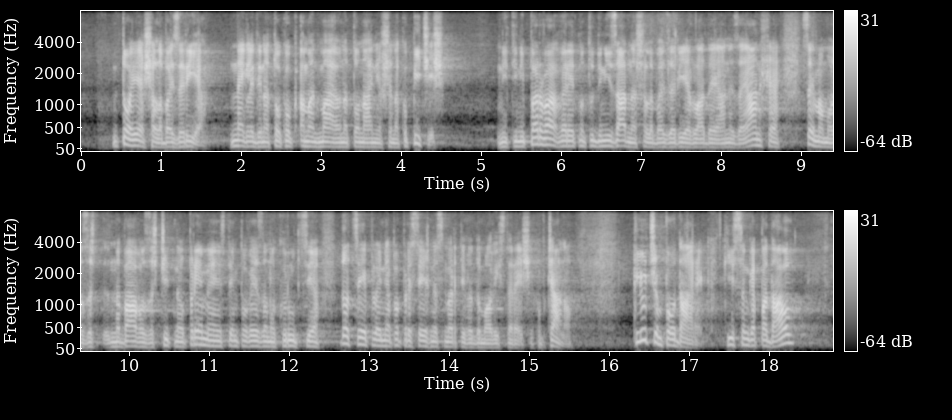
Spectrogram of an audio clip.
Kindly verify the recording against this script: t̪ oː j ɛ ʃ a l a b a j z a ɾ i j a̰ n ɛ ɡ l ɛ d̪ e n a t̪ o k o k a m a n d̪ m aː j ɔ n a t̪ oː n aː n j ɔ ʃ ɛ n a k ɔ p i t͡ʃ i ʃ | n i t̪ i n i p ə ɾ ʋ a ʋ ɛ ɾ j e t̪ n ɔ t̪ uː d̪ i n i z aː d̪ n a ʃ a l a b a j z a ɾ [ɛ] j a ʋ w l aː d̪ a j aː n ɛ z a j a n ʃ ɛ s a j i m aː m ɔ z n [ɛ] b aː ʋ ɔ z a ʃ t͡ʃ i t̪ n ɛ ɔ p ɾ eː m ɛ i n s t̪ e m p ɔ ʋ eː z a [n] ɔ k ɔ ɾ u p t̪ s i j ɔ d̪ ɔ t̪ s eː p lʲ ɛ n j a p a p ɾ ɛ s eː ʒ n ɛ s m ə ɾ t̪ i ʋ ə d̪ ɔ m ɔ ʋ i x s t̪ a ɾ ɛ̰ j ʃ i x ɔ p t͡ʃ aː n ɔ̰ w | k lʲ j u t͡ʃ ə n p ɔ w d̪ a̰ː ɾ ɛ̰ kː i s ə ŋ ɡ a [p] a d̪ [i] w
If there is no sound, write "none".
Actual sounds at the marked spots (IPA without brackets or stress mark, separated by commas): i, a, n, p, a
